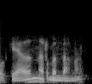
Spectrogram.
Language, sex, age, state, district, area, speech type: Malayalam, male, 18-30, Kerala, Palakkad, rural, conversation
